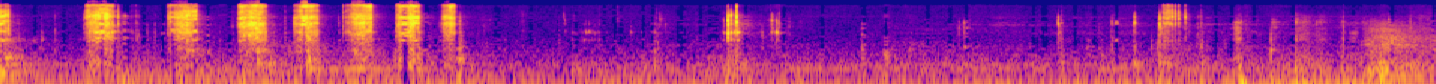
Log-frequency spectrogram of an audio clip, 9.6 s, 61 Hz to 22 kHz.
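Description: A T27 Torx driver loosens the screws on a motorcycle brake master cylinder, giving six quick, evenly spaced rasping clicks close up, then a few scattered single clicks with quiet gaps between.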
